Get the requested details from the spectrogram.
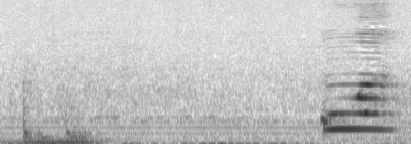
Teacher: âm ua là một nguyên âm đôi gồm có âm u ghép với âm a tạo thành một âm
